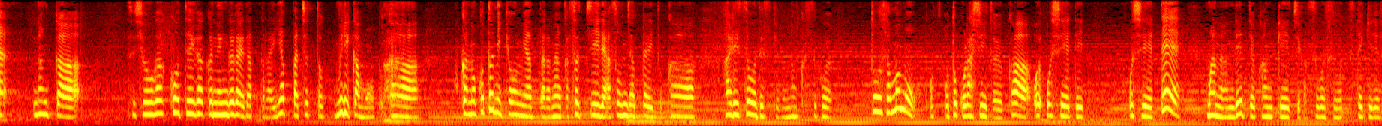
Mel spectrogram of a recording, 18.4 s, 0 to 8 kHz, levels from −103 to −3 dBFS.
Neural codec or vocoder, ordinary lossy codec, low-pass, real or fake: none; none; none; real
